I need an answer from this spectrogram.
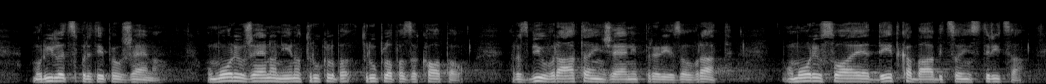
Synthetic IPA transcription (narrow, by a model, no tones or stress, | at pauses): mɔɾiːlɛt̪spɾɛt̪eːpɛwʒɛːnɔ | ɔmoːɾiwʒɛːnɔnjeːnɔt̪ɾuplɔpazakɔːpaw | ɾazbiwʋɾaːt̪ainʒɛːnipɾɛɾeːzawʋɾaːt̪ | ɔmoːɾiwsʋɔːjjɛd̪eːt̪kabaːbit̪sɔinst̪ɾiːt̪sa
